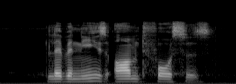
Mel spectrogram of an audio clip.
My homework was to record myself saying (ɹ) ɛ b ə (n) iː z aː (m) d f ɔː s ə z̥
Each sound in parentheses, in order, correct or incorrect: incorrect: l, correct, correct

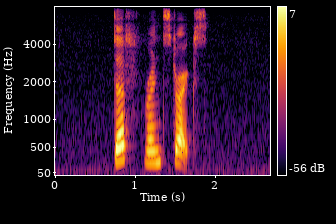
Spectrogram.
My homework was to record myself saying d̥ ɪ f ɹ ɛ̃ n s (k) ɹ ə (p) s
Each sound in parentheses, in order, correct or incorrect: incorrect: t, incorrect: k

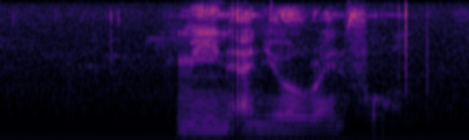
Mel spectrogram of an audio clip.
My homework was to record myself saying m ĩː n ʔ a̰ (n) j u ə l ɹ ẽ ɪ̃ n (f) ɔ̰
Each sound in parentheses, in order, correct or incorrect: correct, correct

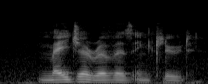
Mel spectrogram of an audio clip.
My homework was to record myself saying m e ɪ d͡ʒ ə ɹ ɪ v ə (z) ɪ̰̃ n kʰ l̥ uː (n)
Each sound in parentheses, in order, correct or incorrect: correct, incorrect: d

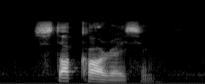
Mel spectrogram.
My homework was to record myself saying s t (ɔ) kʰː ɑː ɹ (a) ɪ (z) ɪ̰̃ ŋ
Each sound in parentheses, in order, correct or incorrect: correct, incorrect: e, incorrect: s

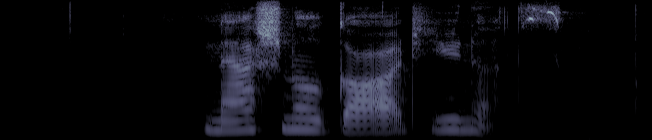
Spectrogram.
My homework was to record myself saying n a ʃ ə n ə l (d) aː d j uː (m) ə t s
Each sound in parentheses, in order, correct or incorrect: incorrect: ɡ, incorrect: n

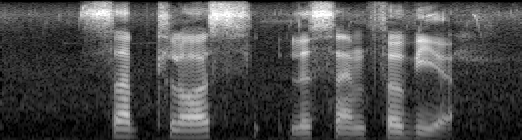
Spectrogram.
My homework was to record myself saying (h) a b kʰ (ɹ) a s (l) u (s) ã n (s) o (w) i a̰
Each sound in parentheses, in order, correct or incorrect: incorrect: s, incorrect: l, correct, correct, incorrect: f, incorrect: b

